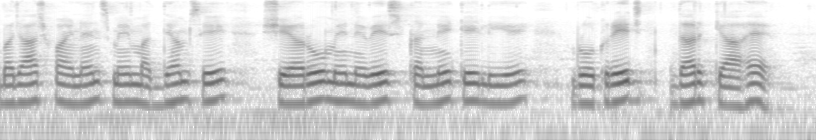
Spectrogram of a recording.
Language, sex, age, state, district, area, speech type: Hindi, male, 30-45, Madhya Pradesh, Jabalpur, urban, read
